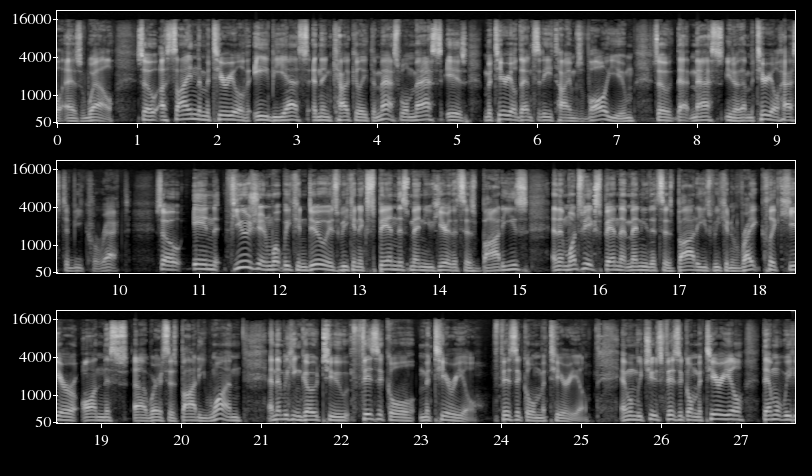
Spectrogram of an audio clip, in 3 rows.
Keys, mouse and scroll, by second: 0.3 click, 1.4 ctrl+shift+click, 3.4 click, 7.4 alt+1, 9.2-10.8 drag, 14.3 click, 20.2 right click, 25.3 click.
